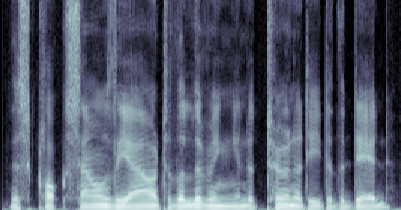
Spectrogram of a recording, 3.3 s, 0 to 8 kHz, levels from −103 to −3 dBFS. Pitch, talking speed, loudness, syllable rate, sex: 100 Hz, 235 wpm, -15 LUFS, 5.4 syllables/s, male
